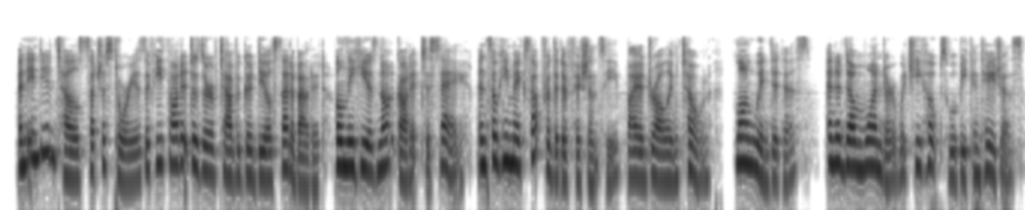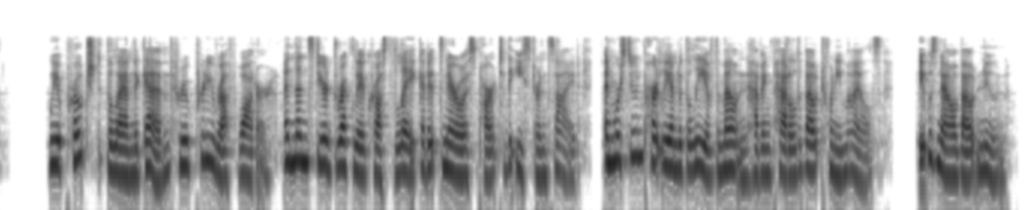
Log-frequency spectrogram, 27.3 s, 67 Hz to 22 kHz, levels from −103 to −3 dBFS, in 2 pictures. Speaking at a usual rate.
No: fast, 210 wpm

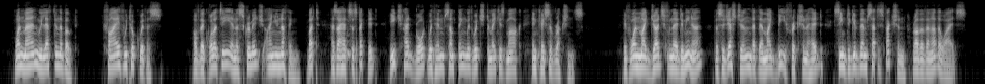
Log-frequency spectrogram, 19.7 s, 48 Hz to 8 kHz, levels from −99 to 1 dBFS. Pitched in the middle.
No: low, 130 Hz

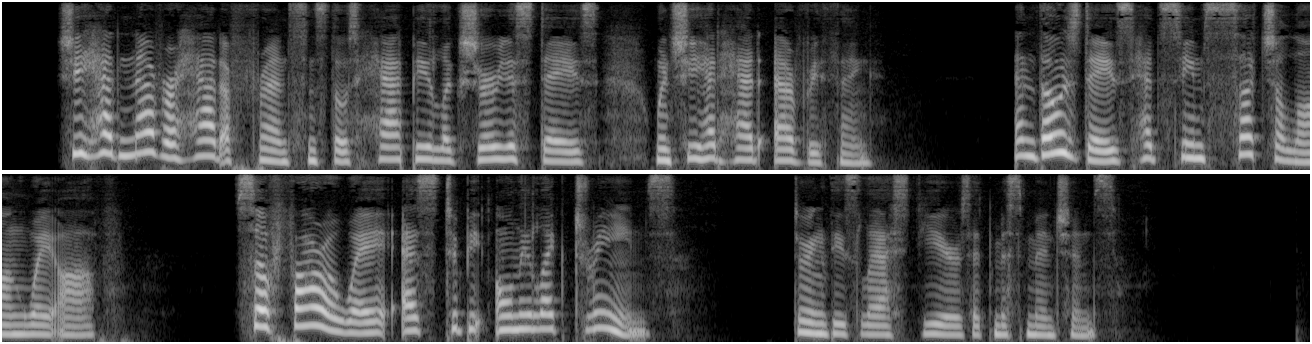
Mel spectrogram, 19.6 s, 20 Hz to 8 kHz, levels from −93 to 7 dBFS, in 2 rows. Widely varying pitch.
Yes: wide, 6.4 semitones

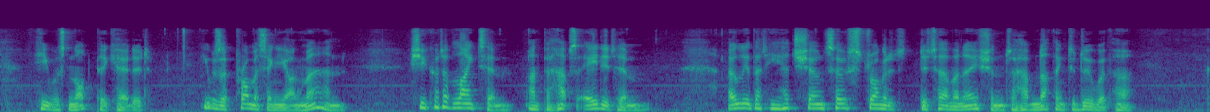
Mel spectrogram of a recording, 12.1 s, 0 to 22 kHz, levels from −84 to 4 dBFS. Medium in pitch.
No: low, 125 Hz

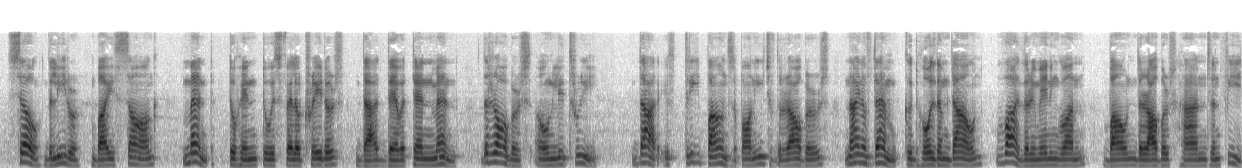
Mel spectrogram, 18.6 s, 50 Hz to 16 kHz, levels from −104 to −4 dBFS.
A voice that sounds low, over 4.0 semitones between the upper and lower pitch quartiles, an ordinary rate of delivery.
No: low, 130 Hz; average, 3.4 semitones; average, 155 wpm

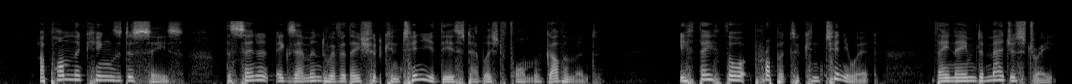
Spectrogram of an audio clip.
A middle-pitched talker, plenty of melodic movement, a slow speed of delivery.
No: medium, 160 Hz; wide, 6.0 semitones; average, 155 wpm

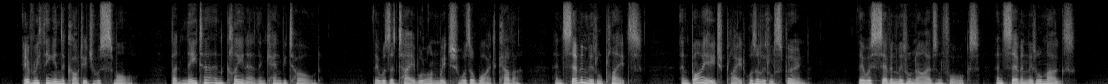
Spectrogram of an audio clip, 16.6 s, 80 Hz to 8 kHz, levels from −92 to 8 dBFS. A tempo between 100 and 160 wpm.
No: average, 170 wpm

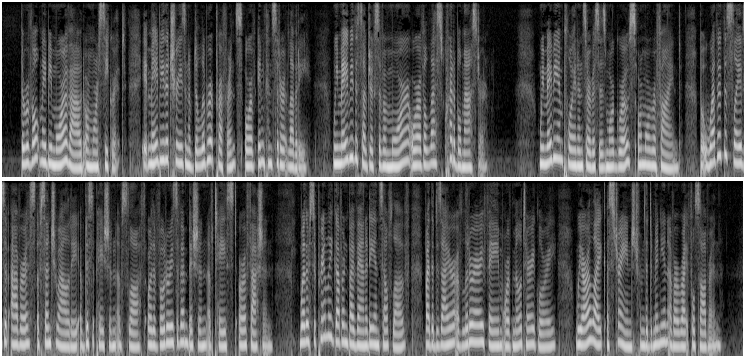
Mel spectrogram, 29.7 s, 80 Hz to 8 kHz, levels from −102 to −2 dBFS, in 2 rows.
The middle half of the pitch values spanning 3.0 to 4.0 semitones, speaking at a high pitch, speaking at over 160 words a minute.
Yes: average, 3.3 semitones; high, 215 Hz; average, 195 wpm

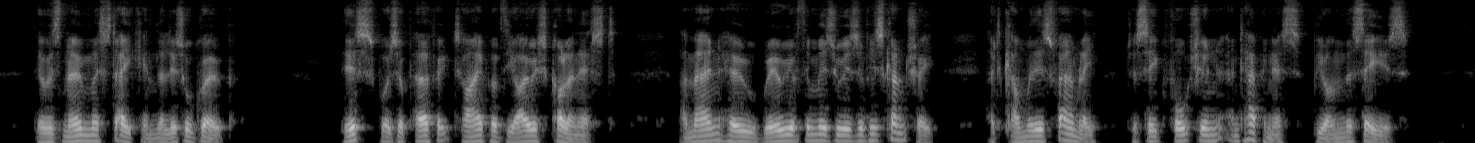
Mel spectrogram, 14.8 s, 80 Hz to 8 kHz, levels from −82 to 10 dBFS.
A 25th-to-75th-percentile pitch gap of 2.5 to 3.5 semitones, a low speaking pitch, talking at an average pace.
No: average, 4.2 semitones; low, 120 Hz; average, 160 wpm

